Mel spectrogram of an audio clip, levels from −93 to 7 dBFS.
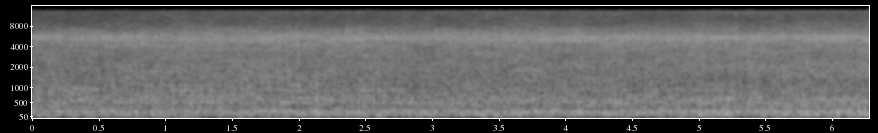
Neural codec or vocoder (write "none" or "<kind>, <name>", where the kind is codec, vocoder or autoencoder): codec, SNAC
